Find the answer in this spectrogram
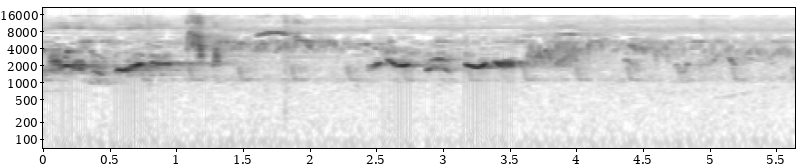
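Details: White-eye in the wild giving bright, high twittering song in bursts, with sweet slurred notes and rapid chirps separated by brief pauses.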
